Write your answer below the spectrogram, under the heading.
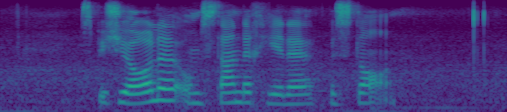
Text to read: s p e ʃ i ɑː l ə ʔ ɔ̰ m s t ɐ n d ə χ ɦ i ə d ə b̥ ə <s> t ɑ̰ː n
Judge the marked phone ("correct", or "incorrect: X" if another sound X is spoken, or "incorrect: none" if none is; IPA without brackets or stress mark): correct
